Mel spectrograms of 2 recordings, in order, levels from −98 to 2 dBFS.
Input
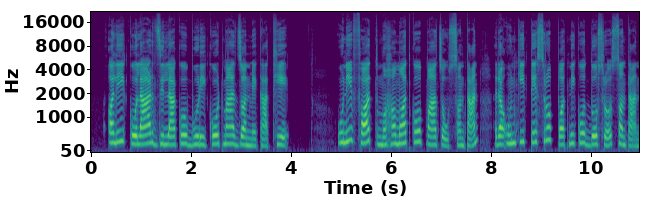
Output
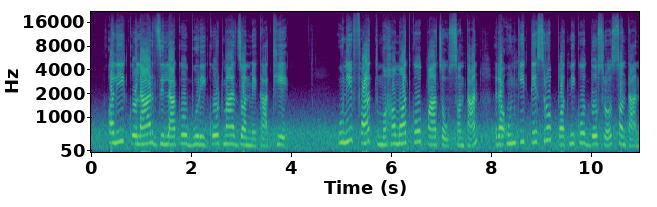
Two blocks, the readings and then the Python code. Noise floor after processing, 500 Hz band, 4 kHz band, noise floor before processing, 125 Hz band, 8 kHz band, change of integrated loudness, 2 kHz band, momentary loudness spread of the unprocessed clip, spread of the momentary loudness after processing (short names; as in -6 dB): -40 dBFS, +2.5 dB, +3.5 dB, -79 dBFS, n/a, +5.5 dB, +2.5 dB, +2.5 dB, 10 LU, 8 LU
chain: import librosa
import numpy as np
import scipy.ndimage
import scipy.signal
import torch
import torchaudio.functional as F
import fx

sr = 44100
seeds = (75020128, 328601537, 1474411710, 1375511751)

y = fx.fold_sine(x, sr, drive_db=10, ceiling_db=-6.0)
y = fx.dmg_noise_band(y, sr, seeds[0], low_hz=87.0, high_hz=630.0, level_db=-30.0)
y = fx.attack_slew(y, sr, db_per_s=410.0)
y = y * librosa.db_to_amplitude(-9.0)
